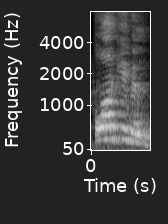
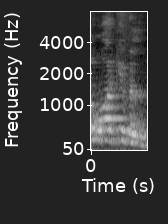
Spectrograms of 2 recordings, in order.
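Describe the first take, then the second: Both takes have the same delivery.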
